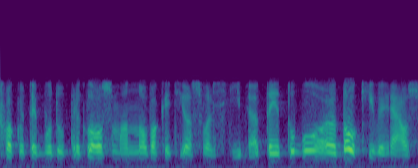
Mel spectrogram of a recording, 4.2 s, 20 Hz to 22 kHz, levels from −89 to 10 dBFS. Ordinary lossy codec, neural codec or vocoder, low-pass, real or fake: Opus, 16 kbps; none; 3.6 kHz; real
